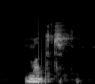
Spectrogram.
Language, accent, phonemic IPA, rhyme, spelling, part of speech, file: English, Southern England, /mʌlkt/, -ʌlkt, mulct, noun / verb, LL-Q1860 (eng)-mulct.wav
- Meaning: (noun) A fine or penalty, especially a pecuniary one; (verb) 1. To impose such a fine or penalty 2. To swindle (someone) out of money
